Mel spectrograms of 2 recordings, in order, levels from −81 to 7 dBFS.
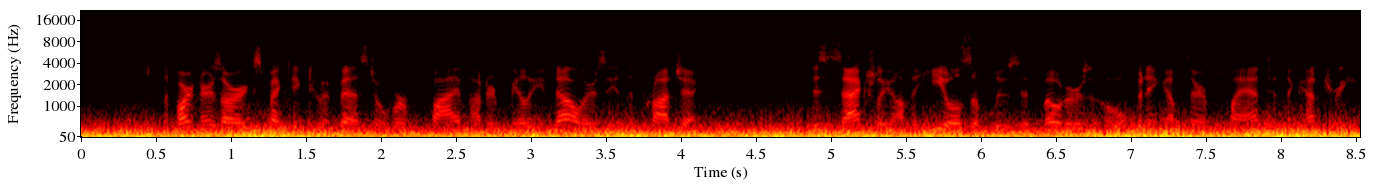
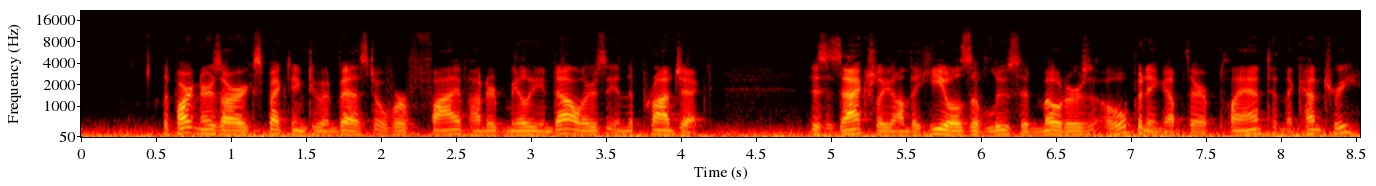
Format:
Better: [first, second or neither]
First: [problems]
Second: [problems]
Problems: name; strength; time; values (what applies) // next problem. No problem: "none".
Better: second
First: wind noise on the microphone; heavy; 4 dB above the speech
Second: wind noise on the microphone; occasional gusts; 25 dB below the speech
